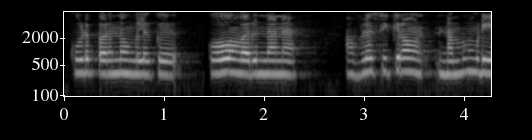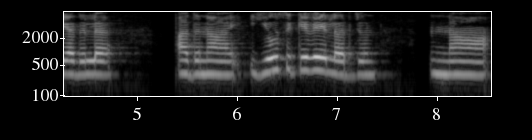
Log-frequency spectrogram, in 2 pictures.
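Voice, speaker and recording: A woman voicing Nila, a gentle, forgiving young wife and new mother in a cartoon, speaking softly and cheerfully. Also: very high-pitched. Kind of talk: cartoon voice acting.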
